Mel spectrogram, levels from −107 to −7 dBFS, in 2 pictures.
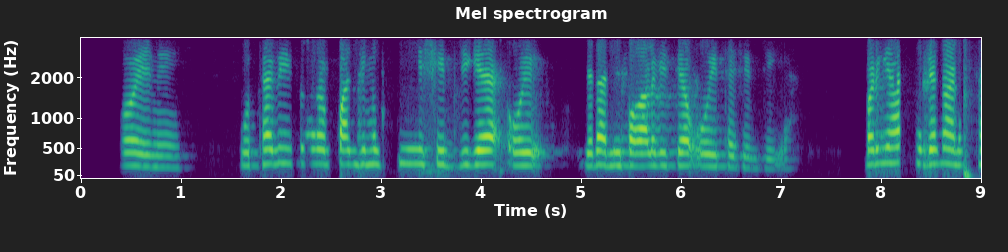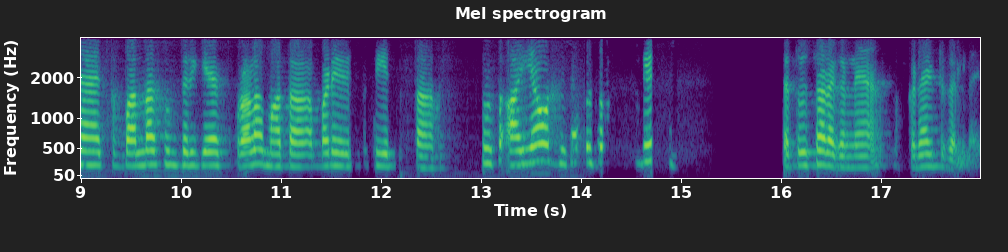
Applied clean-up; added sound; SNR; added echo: neural mask model DeepFilterNet 3.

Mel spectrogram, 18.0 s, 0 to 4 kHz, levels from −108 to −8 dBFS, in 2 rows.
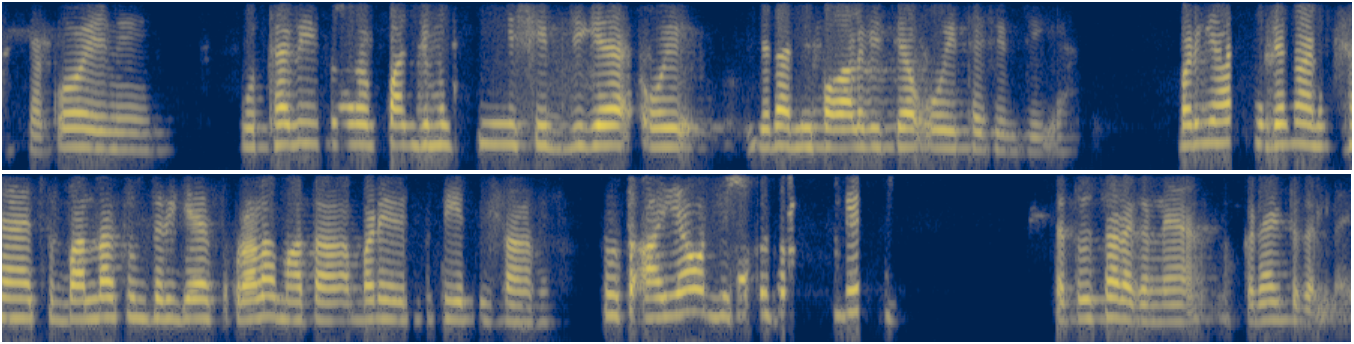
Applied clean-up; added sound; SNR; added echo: neural mask model Resemble Enhance denoiser.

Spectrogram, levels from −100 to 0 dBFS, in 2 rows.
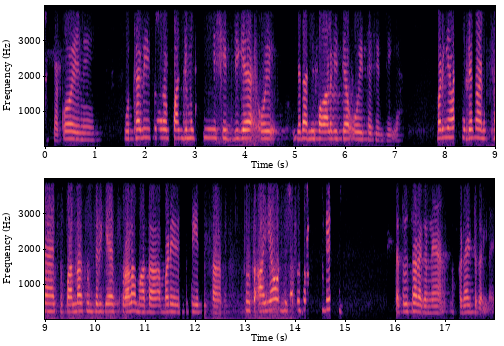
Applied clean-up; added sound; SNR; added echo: neural separator model SepFormer DNS4.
